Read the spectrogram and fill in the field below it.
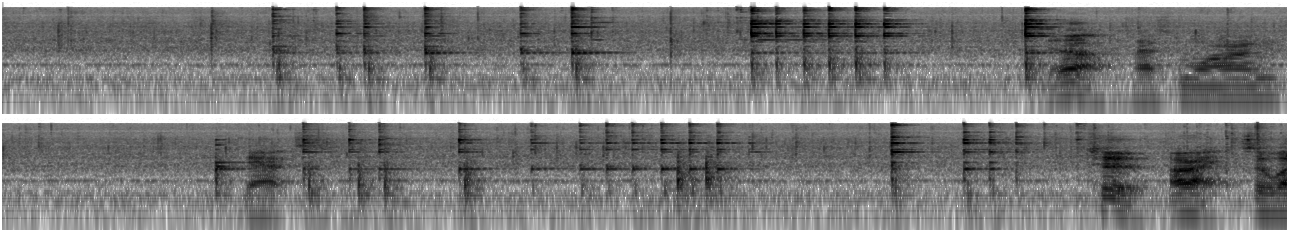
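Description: A fork clinks rapidly against a glass cup as it whisks.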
